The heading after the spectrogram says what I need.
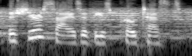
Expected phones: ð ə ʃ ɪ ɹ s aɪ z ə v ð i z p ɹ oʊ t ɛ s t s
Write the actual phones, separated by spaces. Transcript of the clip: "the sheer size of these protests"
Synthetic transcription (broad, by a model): ð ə ʃ ɪ ɹ s aɪ z ə v ð i z p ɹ oʊ t ɛ s t s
